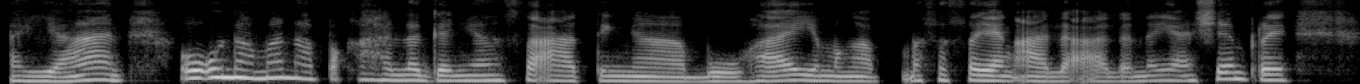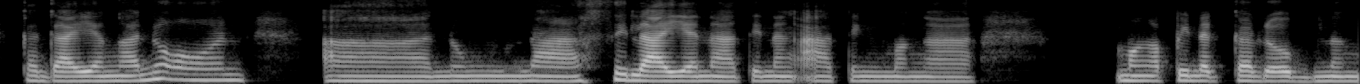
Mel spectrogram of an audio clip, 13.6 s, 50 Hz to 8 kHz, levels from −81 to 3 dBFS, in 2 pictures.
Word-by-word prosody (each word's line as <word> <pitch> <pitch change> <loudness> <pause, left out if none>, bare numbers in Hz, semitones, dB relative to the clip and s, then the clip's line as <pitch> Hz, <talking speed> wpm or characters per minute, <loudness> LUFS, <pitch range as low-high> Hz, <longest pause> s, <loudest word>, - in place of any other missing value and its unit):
Ayan, 170 +4 0 0.2
oo 270 +2 +5
naman 275 -1 +4
napakahalaga 195 -5 -3
niyan 180 +1 -2
sa 175 -2 -1
ating, 170 0 -3
ah, 155 -2 -1
buhay 160 +5 -2
yung 170 -2 -2
mga 160 -2 -3
masasayang 185 -2 -1
alaala 155 -1 -3
na 165 - -5
yan. 180 0 -5
Siyempre 195 -4 -1 0.4
kagaya 165 -1 +3
nga 170 +1 +2
noon, 200 -4 0 0.3
ah, 165 -1 0
nung 170 +1 0
nasilayan 165 0 +4
natin 165 +1 -1
ang 160 - -3
ating 165 0 -2
mga, 155 -1 -2 0.7
mga 175 -1 +2
pinagkaloob 165 -2 +1
ng 160 0 +1
170 Hz, 130 wpm, -24 LUFS, 165-185 Hz, 0.7 s, oo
